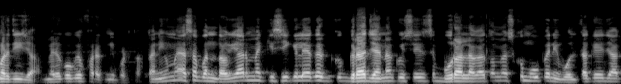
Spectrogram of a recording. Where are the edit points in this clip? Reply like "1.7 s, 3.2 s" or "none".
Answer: 1.5 s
